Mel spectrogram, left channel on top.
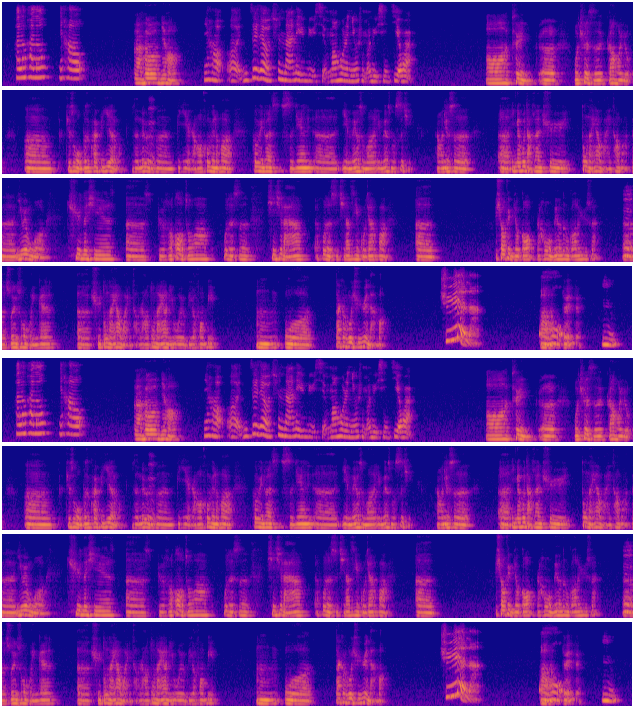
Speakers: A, in the centre; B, on the left (about 20°).
A: h e l l o h e l l o 你好，
B: 啊，Hello，你好。
A: 你好，呃，你最近有去哪里旅行吗？或者你有什么旅行计划？
B: 哦，对，呃，我确实刚好有，嗯、就是我不是快毕业了嘛，就是六月份毕业，
A: 嗯
B: 然后后面的话，后面一段时时间，呃，也没有什么，也没有什么事情，然后就是，
A: 嗯
B: 呃，应该会打算去东南亚玩一趟吧，嗯、因为我去那些，呃，比如说澳洲啊，或者是新西兰啊，或者是其他这些国家的话，呃。消费比较高，然后我没有那么高的预算，
A: 嗯，
B: 呃，所以说我应该呃去东南亚玩一趟，然后东南亚离我又比较方便。嗯，我大概会去越南吧。
A: 去越南哦，
B: 啊、对对。
A: 嗯，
